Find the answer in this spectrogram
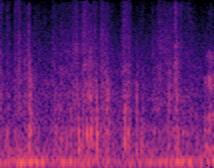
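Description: Paper and card rustling faintly as hands handle the pages and pockets of a handmade junk journal, with a few small taps, over a low steady hum.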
